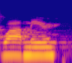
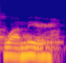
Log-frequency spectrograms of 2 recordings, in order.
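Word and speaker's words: Uamer: mayor Farm in this build u-a-m-e-r but it's pronounced why mayor so yeah and then let me just fact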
